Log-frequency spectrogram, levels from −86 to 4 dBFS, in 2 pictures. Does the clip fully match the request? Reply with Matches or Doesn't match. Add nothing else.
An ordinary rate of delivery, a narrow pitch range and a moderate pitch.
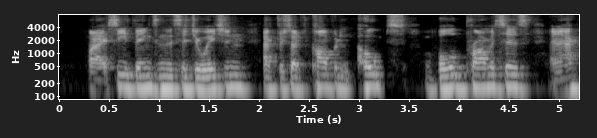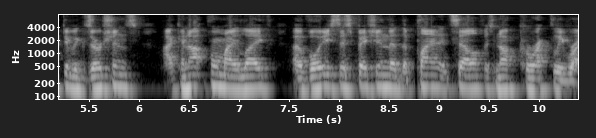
Matches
